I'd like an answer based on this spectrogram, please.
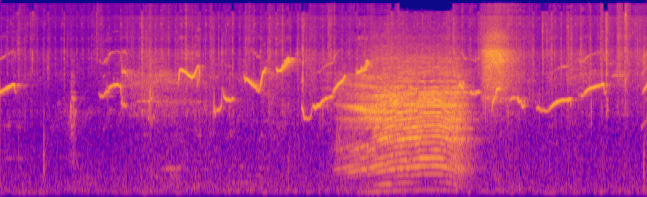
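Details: A tame cow in a herd roaming for food in the morning lets out a hoarse, wavering moo of nearly two seconds, surrounded by steady chirping and whistling from small birds.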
